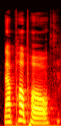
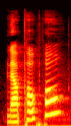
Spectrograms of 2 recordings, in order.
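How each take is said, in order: First: Napopo. said with a falling, certain tune; Napopo. confirmed, dropping at the end; settled statement. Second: Napopo? said with a rising, unsure tune; Napopo? asked back, rising as if checking the name; questioning tune. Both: Shown as a demonstration.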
